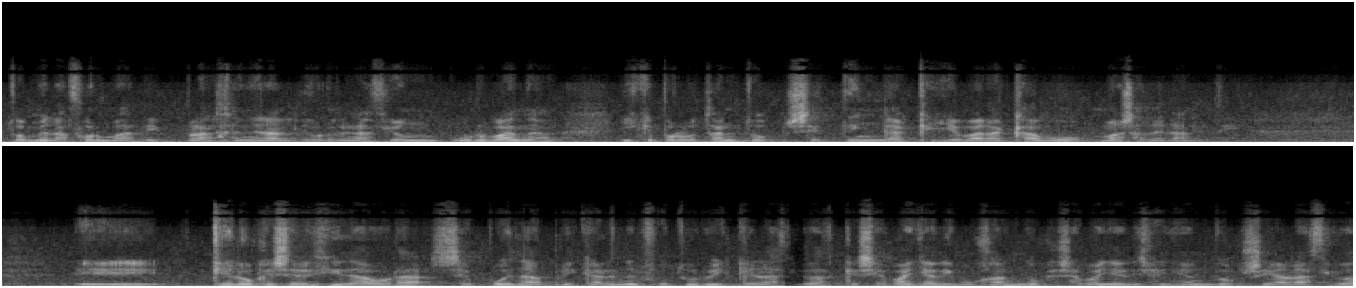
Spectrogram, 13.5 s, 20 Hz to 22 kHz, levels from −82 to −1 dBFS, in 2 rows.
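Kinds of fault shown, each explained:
Sudden gain jump: At 10.67 s the level drops abruptly by about 10 dB, sound and background noise falling together, and it stays there until 10.77 s. There is no fade between levels. The likely cause is a gain setting applied instantly without a ramp.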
